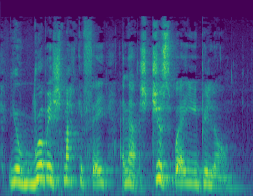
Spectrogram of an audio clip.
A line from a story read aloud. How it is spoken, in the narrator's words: Torry couldn't resist the temptation to shout back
